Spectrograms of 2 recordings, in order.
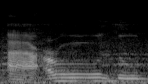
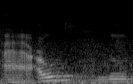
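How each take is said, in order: First: It begins with a throaty ain sound. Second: It begins with a plain glottal stop. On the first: The speaker calls it right. "Yang benar adalah" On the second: The speaker calls it wrong. "Ketika kita membacanya dengan au itu salah"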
